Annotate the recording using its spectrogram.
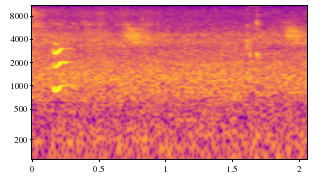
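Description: A domestic cat gives one short, high meow just after the start, over a steady low background rumble.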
